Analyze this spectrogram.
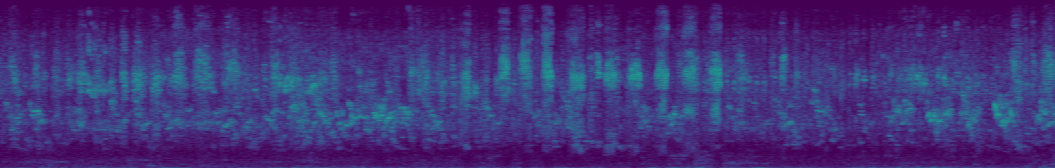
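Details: About a hundred pairs of budgerigars in a breeding colony at Bahawalpur fill the air with constant overlapping chirrups and shrill warbling, sharp clicky notes standing out around the middle, and a soft low rumble underneath.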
